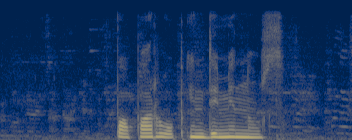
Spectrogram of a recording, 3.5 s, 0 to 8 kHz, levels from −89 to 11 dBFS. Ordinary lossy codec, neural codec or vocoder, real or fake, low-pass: none; none; real; 7.2 kHz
